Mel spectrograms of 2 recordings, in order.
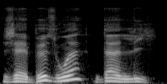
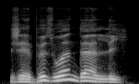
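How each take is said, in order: Both takes have the same delivery.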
